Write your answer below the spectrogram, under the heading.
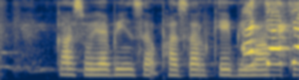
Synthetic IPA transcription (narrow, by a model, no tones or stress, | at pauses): kasojabinspʰəsəlkebima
